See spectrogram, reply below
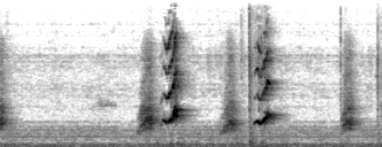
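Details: Javan myna lure sound meant to make quiet mynas call again: spaced harsh, scratchy squawks with twisting upper notes, about one every second, over a faint steady hum.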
